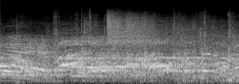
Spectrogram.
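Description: Loud, excited voices shouting as a goal is scored, with a few sharp knocks over them.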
